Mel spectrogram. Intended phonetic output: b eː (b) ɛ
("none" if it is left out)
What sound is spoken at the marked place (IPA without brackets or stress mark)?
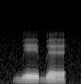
b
